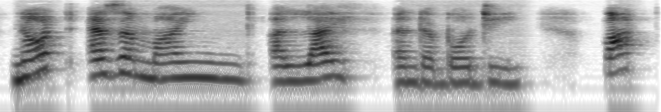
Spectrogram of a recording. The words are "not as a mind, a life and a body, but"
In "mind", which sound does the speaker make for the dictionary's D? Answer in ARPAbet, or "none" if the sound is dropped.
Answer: D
